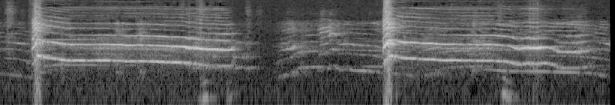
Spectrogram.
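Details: Domestic dog howling: two long, sustained, tonal howls, each opening with a sharp yelp, then holding a steady pitch and sagging slightly lower over about three seconds, with a short quiet gap between them.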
